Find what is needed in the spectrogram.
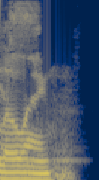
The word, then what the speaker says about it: Lo Wang: Lo Wang. – Yep, Lo Wang. It's awesome, dude. It's so funny. – All right, I want to pick it up just for the guy's name is Lo Wang.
